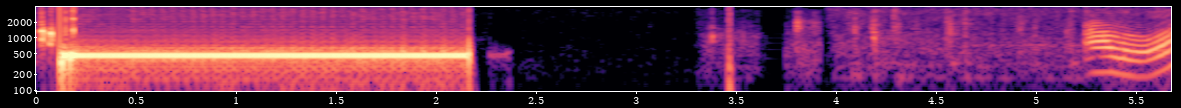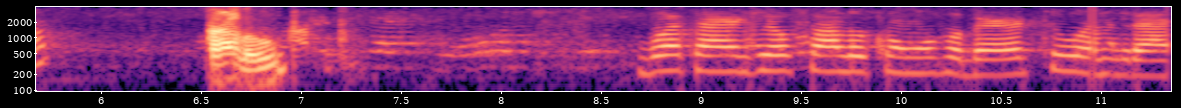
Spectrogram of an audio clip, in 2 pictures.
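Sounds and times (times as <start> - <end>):
steady telephone tone during a call transfer: 0.0 - 2.2
speech: 6.6 - 7.1, 8.7 - 11.3.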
